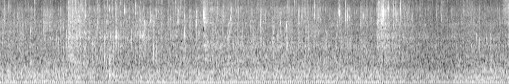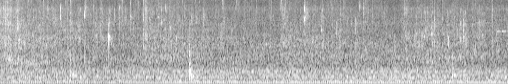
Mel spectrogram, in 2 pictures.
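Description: Idli-batter bondas deep-frying in hot oil in a kadhai on a low flame: a steady crackling sizzle. It swells briefly a few times as fresh dollops of batter are dropped in by hand.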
